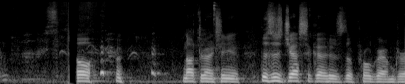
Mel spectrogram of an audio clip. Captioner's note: laughing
